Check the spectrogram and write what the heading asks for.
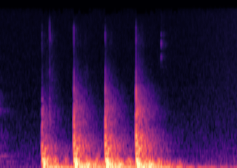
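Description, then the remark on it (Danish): Four firm knocks on a wooden table in a steady rhythm, fairly loud, each with a short resonant decay; no one speaks. “Jeg banker i bordet, nu må det sætte ved.”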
